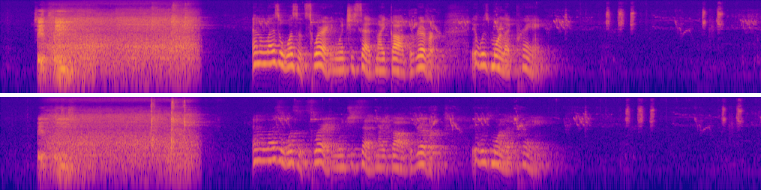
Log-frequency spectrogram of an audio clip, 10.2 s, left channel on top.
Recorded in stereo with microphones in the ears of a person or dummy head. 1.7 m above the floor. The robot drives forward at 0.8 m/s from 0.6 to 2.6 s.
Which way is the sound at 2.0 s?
60° right (ahead or behind).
